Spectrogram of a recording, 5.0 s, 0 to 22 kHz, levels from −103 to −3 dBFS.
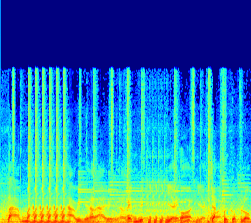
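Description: From 0.65 to 1.35 s there are repeated frames. A 139.3 ms block of compressed audio, which fits a run of six frames, plays five extra times. The result is a rhythmic stutter. The repeats add 0.70 s to the running time.

A doubled audio track runs from 1.83 to 4.51 s. A second, full-band copy of the sound trails the original by roughly 0.7 s at about 5 dB lower. It has no reverberant tail or room colouring, and it cuts in and out abruptly at both ends. The likely cause is the same signal reaching the mix twice, once through a slower capture path.

Inside that stretch, from 3.00 to 3.35 s, repeated frames return. A 116.1 ms block, consistent with five frames, plays three extra times, adding 0.35 s of stutter.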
